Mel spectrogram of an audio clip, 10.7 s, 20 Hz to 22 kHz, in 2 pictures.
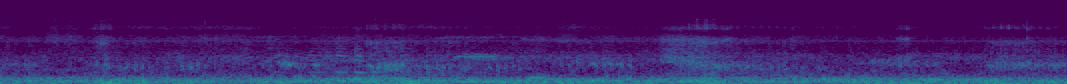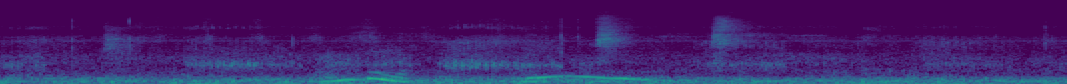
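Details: Relaxed stray cat on a stone bench being groomed with a cat brush, recorded with a GoPro HERO8: steady deep purring hums under the whole stretch, with brushing noise and a brief rising-falling vocal sound near the middle.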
